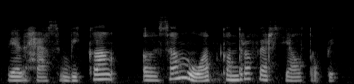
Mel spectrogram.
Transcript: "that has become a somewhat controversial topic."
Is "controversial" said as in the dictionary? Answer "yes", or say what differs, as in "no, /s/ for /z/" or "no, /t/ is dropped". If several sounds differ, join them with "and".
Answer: no, /f/ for /v/ and /s/ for /ʃ/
